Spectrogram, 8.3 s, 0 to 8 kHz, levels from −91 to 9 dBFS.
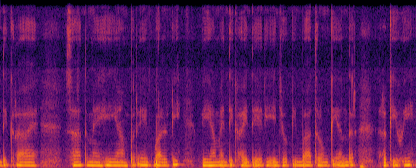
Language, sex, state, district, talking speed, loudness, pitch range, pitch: Hindi, male, Himachal Pradesh, Shimla, 165 wpm, -18 LUFS, 145-160 Hz, 155 Hz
